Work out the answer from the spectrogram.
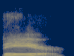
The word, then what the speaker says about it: bare: And so remember there's that silent E, and then the A, the vowel before the silent E is more open. So bear.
